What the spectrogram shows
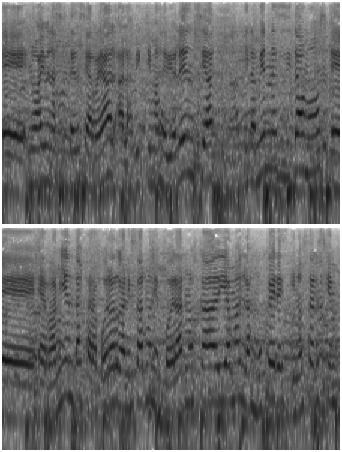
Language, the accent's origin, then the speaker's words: Spanish; Mendoza, Argentina; una vez más la sociedad mendocina nos organizamos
